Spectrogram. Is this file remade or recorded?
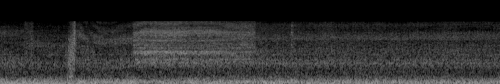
recorded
